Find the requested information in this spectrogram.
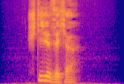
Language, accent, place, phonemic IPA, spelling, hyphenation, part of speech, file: German, Germany, Berlin, /ˈʃtiːlˌzɪçɐ/, stilsicher, stil‧si‧cher, adjective, De-stilsicher.ogg
- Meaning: stylish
